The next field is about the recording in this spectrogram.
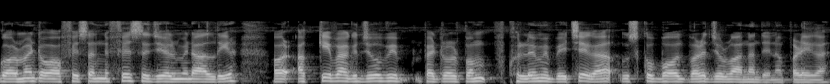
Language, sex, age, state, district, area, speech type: Hindi, male, 18-30, Uttar Pradesh, Pratapgarh, rural, spontaneous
